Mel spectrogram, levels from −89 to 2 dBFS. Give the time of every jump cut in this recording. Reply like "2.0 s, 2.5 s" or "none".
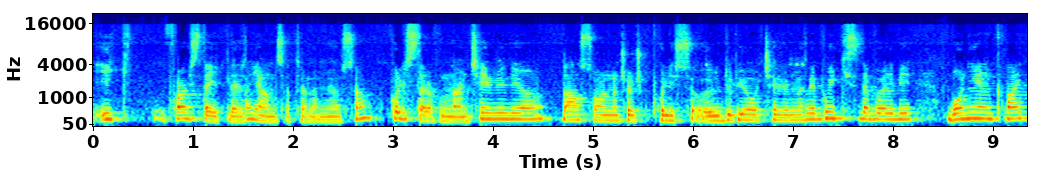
1.5 s, 7.1 s

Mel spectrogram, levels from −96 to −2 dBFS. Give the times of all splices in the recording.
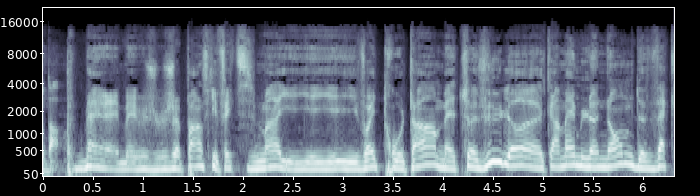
none

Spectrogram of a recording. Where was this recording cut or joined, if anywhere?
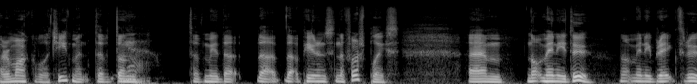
none

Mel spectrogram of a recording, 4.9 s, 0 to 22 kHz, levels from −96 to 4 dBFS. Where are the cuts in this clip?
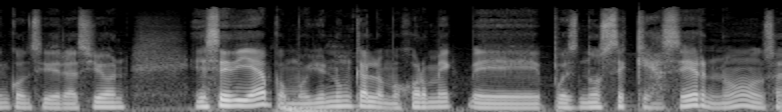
1.7 s, 2.8 s

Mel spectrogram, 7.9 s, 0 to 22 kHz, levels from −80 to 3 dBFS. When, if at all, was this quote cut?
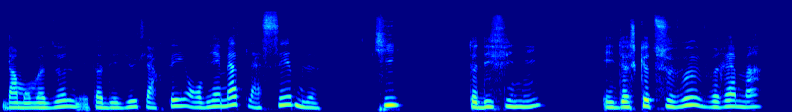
none

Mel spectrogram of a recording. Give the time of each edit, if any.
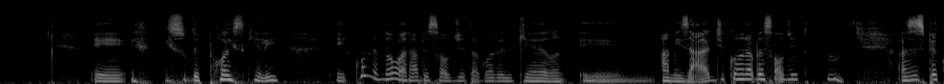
6.6 s

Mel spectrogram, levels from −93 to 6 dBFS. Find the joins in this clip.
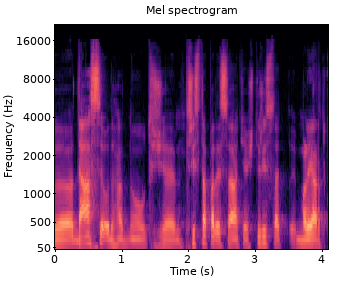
2.0 s

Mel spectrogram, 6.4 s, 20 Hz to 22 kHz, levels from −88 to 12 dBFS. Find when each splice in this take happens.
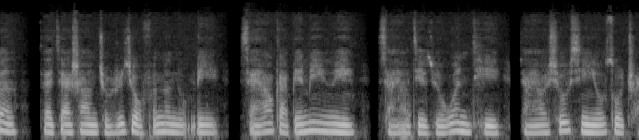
2.3 s, 5.1 s

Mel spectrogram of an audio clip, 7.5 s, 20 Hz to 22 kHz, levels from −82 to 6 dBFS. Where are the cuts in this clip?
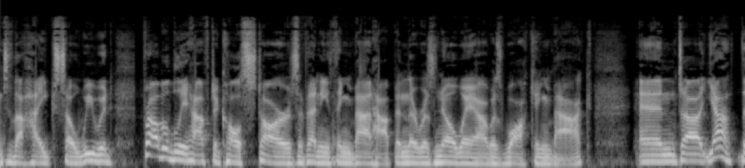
1.3 s, 3.7 s

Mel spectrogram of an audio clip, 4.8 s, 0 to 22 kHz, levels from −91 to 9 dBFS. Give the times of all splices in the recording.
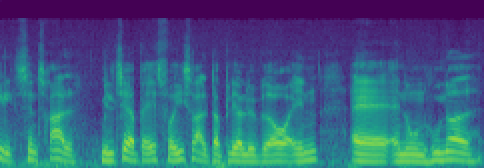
none

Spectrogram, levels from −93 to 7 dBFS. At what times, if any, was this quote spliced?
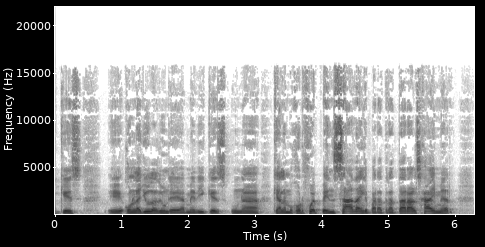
1.0 s, 1.7 s, 3.3 s, 4.6 s

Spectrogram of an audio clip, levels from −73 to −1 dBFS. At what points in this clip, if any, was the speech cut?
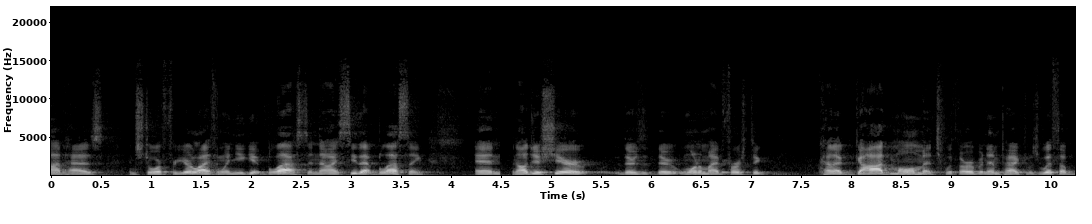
1.7 s, 4.5 s, 6.7 s

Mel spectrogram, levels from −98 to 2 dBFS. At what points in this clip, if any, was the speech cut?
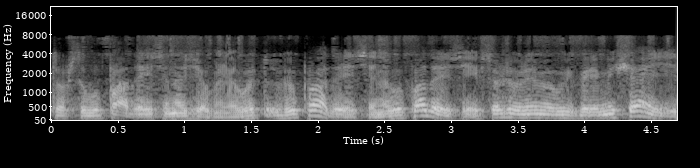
none

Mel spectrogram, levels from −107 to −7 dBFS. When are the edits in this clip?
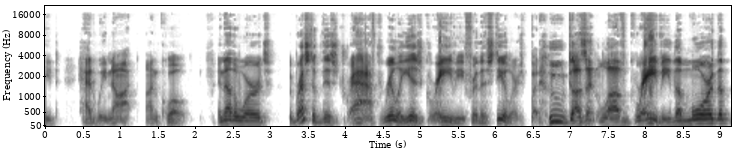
none

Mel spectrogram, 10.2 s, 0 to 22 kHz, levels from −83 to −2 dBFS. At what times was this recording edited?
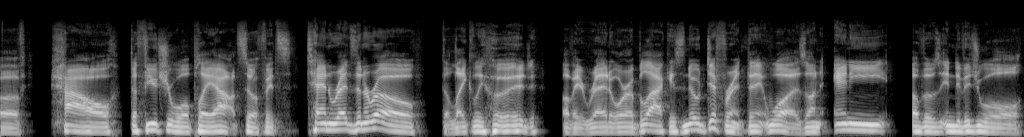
1.2 s, 3.0 s, 4.3 s

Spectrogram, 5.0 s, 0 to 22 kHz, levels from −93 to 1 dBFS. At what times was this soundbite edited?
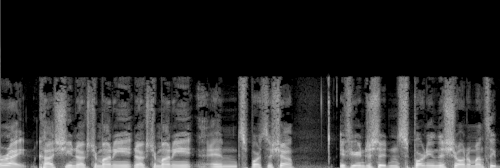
1.3 s, 2.4 s

